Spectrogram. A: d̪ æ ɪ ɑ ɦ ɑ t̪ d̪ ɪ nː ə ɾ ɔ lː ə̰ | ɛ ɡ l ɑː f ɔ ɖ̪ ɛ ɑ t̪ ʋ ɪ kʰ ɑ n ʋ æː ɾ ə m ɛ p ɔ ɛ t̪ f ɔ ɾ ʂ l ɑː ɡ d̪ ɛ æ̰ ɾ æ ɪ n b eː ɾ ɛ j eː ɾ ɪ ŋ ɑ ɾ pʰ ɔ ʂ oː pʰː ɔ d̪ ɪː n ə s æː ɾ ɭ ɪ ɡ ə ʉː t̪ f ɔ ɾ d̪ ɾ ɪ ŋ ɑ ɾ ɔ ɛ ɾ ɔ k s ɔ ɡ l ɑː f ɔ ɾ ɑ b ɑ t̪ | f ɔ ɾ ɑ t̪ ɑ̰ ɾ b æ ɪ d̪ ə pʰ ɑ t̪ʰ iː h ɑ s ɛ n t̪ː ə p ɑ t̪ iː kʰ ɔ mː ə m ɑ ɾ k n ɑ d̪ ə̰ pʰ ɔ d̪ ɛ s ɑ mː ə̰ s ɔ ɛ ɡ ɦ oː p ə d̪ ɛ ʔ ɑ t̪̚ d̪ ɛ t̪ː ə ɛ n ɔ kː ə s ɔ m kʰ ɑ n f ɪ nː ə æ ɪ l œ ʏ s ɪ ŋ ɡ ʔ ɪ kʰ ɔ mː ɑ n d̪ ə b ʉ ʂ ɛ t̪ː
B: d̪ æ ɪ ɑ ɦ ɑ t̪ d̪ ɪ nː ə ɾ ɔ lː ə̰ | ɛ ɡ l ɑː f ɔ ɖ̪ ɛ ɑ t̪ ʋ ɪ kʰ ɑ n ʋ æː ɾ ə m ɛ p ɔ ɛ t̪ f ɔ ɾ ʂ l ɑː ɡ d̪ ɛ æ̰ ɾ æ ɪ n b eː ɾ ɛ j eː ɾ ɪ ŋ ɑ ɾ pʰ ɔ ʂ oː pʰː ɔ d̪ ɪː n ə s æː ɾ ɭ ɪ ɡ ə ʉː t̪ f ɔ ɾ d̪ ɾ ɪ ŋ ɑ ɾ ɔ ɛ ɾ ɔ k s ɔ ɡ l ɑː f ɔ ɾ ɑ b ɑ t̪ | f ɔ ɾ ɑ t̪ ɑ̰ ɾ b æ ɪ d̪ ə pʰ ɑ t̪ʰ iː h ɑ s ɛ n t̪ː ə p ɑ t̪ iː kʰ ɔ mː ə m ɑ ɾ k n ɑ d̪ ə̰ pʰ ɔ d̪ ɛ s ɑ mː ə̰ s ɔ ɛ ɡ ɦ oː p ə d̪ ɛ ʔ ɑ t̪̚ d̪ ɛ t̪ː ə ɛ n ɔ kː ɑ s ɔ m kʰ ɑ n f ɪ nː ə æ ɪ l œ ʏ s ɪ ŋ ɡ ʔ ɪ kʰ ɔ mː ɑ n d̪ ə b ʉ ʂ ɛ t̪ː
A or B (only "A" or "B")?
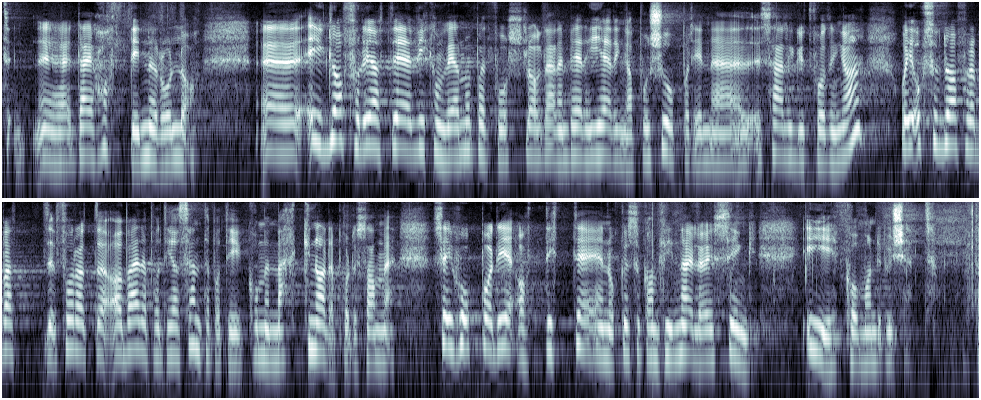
A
